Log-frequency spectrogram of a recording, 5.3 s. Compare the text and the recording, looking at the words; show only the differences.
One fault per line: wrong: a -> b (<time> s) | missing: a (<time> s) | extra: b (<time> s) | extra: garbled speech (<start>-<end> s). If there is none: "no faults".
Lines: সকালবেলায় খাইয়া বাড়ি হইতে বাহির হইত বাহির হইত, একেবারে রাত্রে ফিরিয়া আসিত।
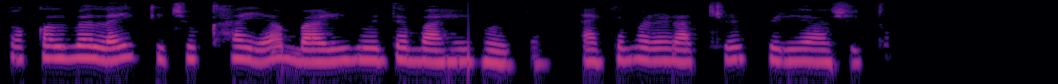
extra: কিছু (0.8 s)
missing: বাহির হইত (2.6 s)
